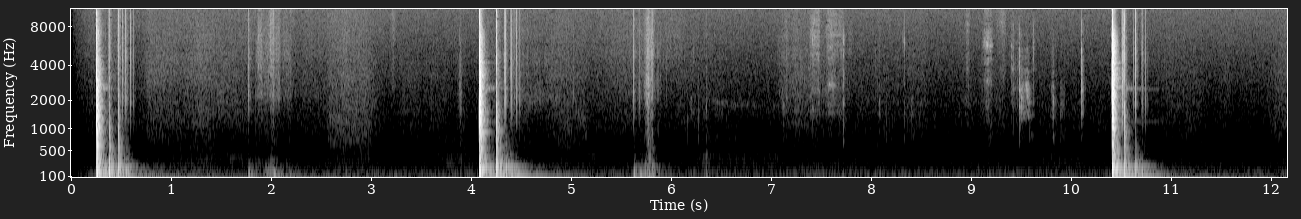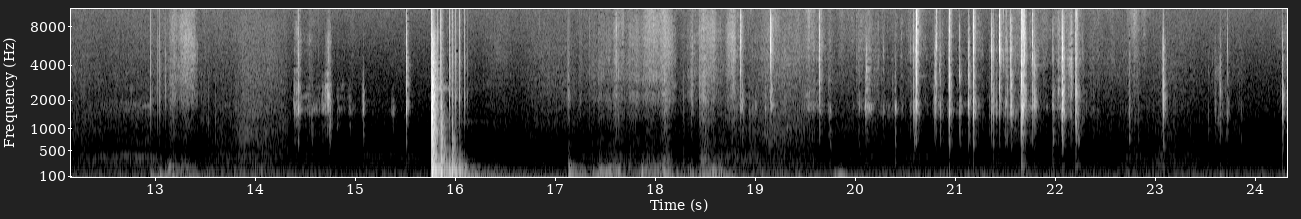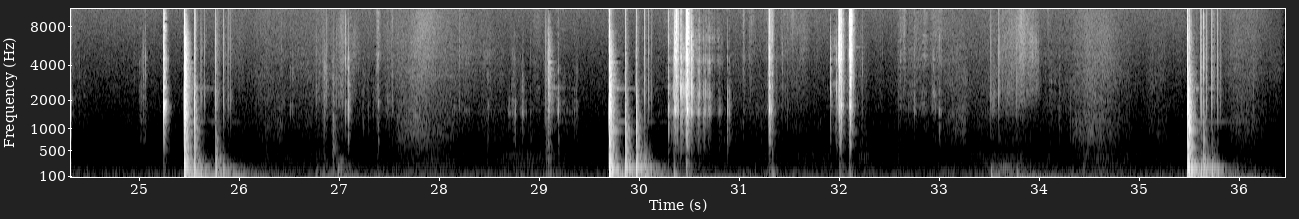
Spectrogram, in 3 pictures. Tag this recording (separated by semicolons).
bullet; dropped; foley; gun; movement; revolver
